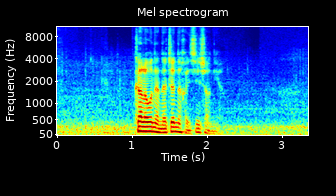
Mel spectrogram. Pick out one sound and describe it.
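A young man speaks calmly and warmly, close by.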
